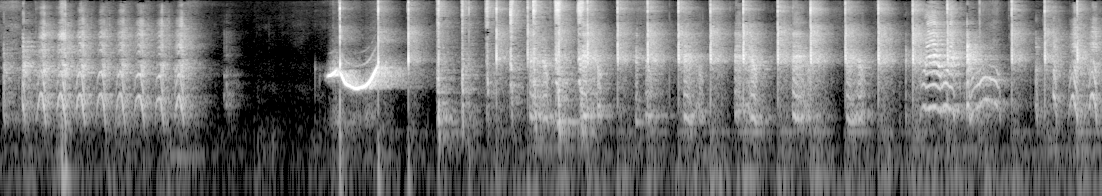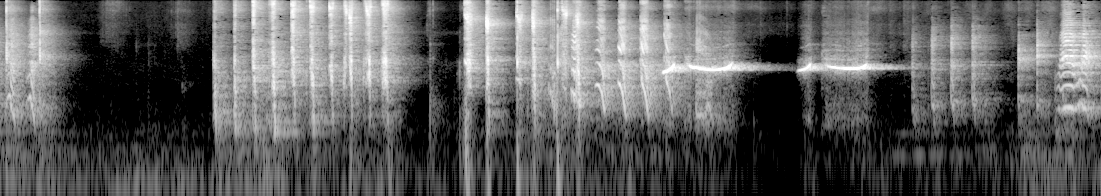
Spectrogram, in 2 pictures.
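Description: Indian ringneck parakeets chattering in fast runs of short repeated notes, in bursts with short pauses. The chatter is broken by whistles: a falling whistle about three and a half seconds in, and two short rise-and-fall whistles near the end.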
